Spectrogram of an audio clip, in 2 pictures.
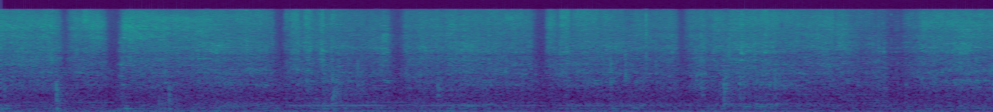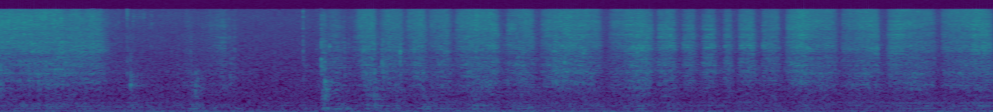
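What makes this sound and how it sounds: A cloth rubs around the inner wall and rim of an empty, round, shallow white-painted wooden tray while the other hand holds it steady. The result is a steady, soft scrubbing hiss with a bright, airy texture over a low rumble, easing briefly into a quieter stretch before the rubbing picks back up.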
